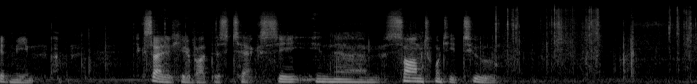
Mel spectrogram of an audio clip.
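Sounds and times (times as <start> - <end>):
thin Bible pages rustling and flipping: 0.0 - 2.3, 4.1 - 6.9
speech: 1.4 - 5.2.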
